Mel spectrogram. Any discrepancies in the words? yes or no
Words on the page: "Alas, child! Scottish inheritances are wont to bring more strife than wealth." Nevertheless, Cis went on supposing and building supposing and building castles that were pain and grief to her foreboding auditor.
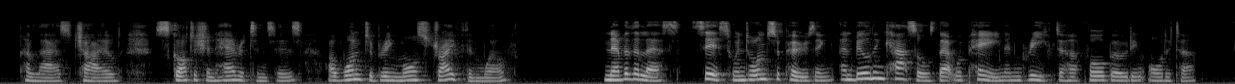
yes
